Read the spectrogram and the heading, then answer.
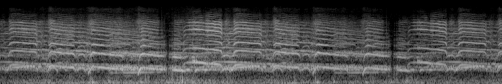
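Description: Shrill, high-pitched squawking cries repeat in a rapid, continuous loop, sounding like seagulls or honking geese, loud and close with no talking.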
